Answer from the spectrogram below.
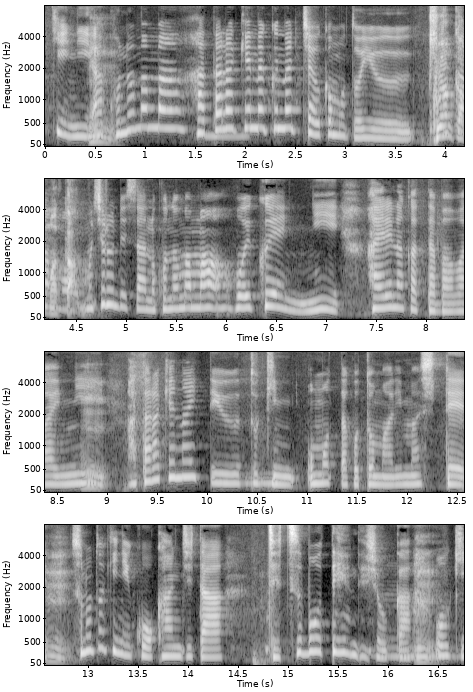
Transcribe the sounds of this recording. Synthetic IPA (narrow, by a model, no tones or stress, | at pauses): kʲiɲ̟iako̞no̞mamahat̪aɾake̞nakɯ̟nat͡ɕaɯ̟kamo̞t̪o̞jɯ̟ːkaŋkaamoːa̰mo̞t͡ɕiɾõ̞nd̪e̞sɨano̞ko̞no̞mamaho̞ikɯ̟ẽ̞ɲ̟ːihaiɾe̞nakat̪ːabaβ̞aiɲ̟ihat̪aɾake̞nait̪ːe̞jɯ̟ːt̪o̞kʲiɲio̞mo̞t̪ːako̞t̪o̞mo̞aɾʲimaɕi̥t̪e̞so̞no̞t̪o̞kʲiɲ̟iko̞ːkãɲ̟d͡ʑit̪az̥e̞t͡sɨbo̞ːt̪ːe̞jɯ̟̃nd̪e̞ɕo̞ːkaoːkʲi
